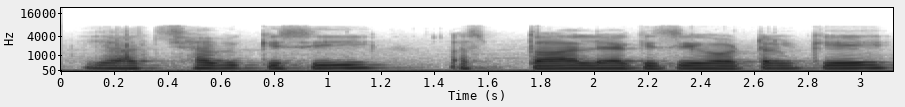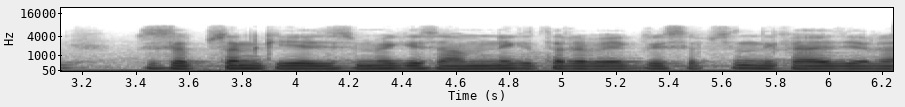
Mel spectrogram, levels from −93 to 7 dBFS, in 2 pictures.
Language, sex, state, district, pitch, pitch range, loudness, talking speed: Hindi, male, Uttar Pradesh, Lucknow, 130 Hz, 125-135 Hz, -16 LUFS, 210 wpm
